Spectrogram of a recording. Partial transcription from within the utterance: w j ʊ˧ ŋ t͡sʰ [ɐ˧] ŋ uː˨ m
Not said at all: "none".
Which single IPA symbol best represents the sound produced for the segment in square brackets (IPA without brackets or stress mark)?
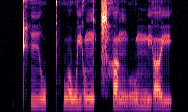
ɐ˨˩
